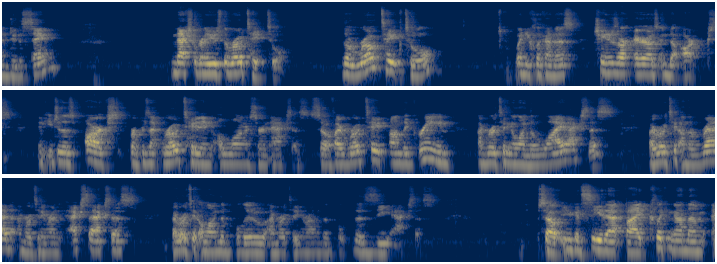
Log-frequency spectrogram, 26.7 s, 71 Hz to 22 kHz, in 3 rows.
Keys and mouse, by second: 7.4-8.9 middle drag, 9.3-9.6 middle drag, 16.6-17.0 middle drag, 19.4-19.8 middle drag, 20.0-20.3 middle drag, 23.4 middle click, 25.7-26.7 drag.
